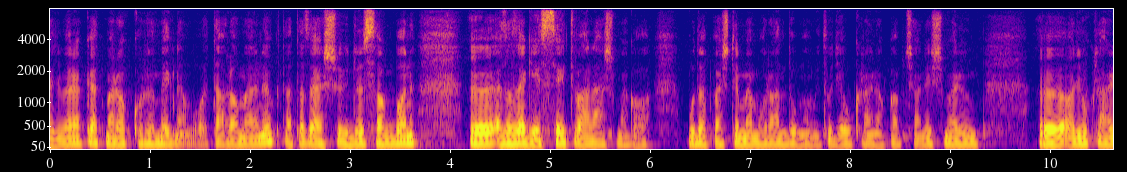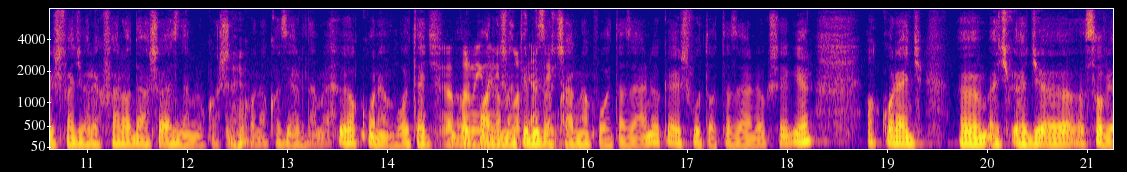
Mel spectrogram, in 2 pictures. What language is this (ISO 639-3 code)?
hun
